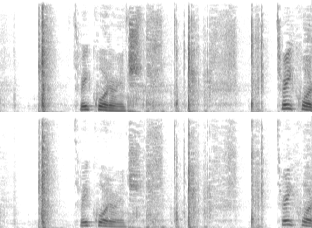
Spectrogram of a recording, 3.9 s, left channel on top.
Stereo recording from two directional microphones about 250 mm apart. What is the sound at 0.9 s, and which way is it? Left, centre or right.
Speech, left.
